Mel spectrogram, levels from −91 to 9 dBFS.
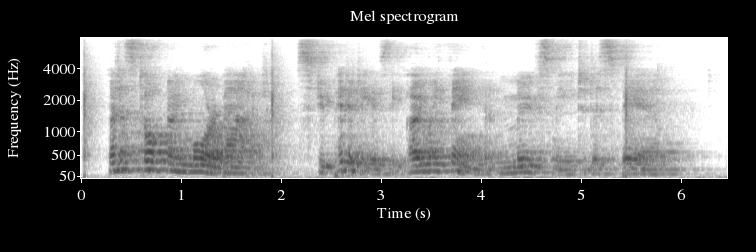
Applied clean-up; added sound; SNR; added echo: none; Tap; 15 dB; reverberation time 0.9 s.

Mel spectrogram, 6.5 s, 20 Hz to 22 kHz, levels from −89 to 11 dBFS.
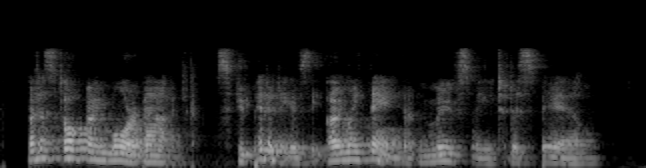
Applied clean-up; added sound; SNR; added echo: neural mask model DeepFilterNet 3.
